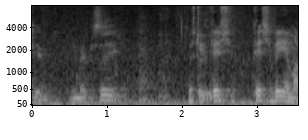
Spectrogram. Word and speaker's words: Pishvaei: Pishvaei, am I pronouncing it correctly?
